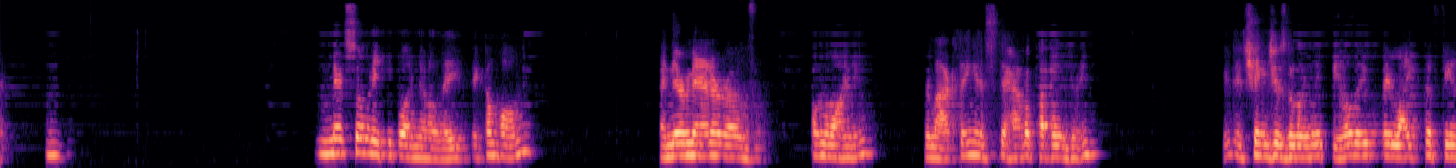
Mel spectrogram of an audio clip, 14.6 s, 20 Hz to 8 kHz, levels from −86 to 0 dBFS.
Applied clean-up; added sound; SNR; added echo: neural mask model DeepFilterNet 3.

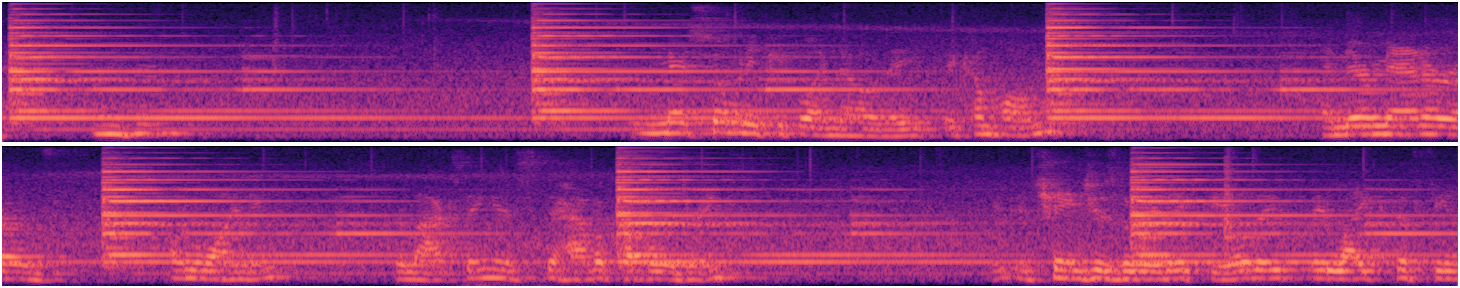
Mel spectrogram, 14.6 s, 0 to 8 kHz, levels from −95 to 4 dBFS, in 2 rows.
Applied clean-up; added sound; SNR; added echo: none; Church bell; -1 dB; reverberation time 1.1 s.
